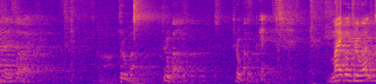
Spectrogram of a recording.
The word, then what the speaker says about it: Truban: Michael Turban, if I'm pronouncing that correctly. Okay. Close enough. Truban. How do you pronounce that in Slovak? Truban.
